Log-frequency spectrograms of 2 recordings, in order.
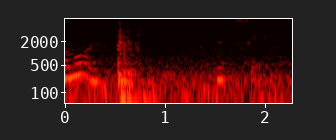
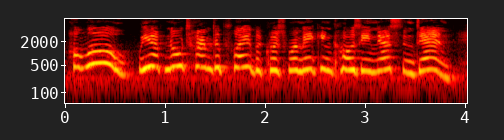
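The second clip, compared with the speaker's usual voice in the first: very high, busy chipmunk; squeaky little critter in a hurry; very high, hurried animal voice; 10 semitones higher, 4 dB louder than usual. Acted.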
